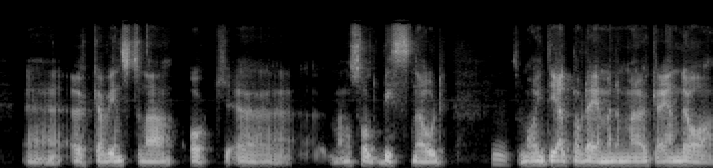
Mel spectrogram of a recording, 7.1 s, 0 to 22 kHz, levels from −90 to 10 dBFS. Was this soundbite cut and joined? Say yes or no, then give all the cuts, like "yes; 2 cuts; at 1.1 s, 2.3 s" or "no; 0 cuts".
no; 0 cuts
